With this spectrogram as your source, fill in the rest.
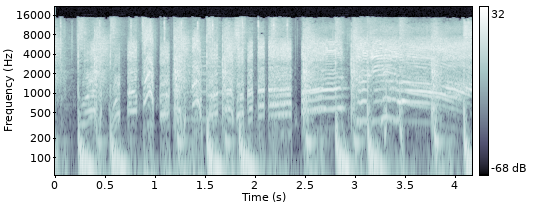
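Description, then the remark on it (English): A DJ performs a transformer scratch on a turntable, the record sound rapidly chopped on and off in quick stuttering bursts. Loud and continuous with no voices. “Then you got Transforming.”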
